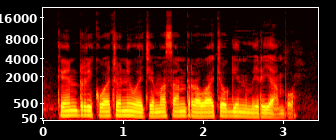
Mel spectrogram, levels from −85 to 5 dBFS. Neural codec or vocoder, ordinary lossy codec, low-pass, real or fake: none; none; 19.8 kHz; real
